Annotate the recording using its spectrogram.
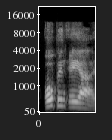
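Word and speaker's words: OpenAI: Open op open eyes. Open eyes. I think that's how you pronounce it. Open AI.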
